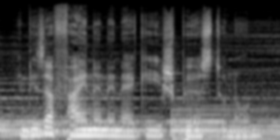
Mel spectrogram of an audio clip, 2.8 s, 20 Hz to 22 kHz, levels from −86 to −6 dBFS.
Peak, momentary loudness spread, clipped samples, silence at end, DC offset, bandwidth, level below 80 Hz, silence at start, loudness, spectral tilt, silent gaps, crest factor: -4 dBFS; 8 LU; under 0.1%; 0 s; under 0.1%; 18 kHz; -36 dBFS; 0 s; -18 LUFS; -6.5 dB/octave; none; 14 dB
